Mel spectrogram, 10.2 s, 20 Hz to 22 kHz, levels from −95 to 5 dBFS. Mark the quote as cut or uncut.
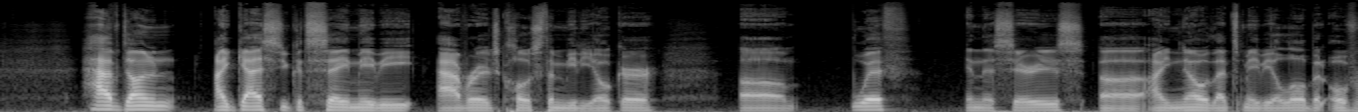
uncut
